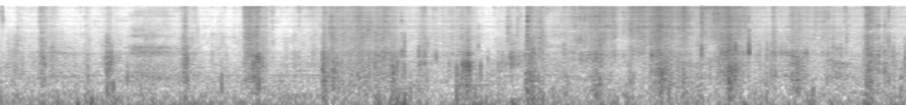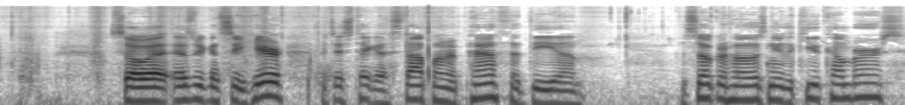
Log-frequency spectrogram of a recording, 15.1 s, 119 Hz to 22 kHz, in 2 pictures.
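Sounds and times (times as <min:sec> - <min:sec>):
soft footsteps: 0:00.0 - 0:11.3.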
